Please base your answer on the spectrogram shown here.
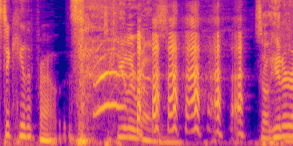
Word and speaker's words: Taquella Roze: Taquella Roze. Roze. Rose. Taquella Roze if you're nasty. But it's Tequila Rose.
